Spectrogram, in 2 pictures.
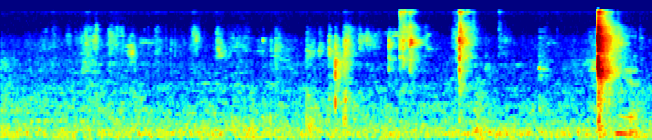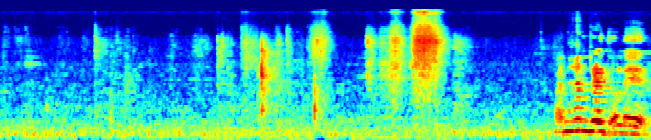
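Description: Paper rustles and crinkles as envelopes are opened.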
